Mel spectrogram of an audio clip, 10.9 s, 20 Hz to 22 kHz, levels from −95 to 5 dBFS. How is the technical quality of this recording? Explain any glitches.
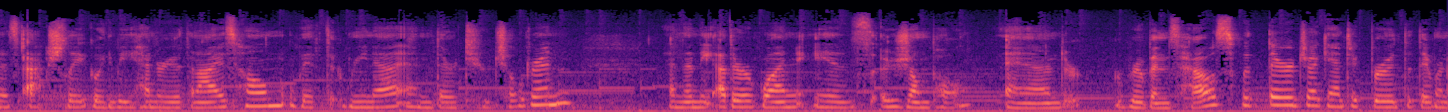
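The recording has one fault, mains hum, running for the full length of the clip.

A ground loop or a nearby transformer is leaking the power line into the signal, leaving a steady low tone at 60 Hz with a few low harmonics. It sits fairly high, roughly 15 dB below the sound itself. Unlike low-frequency rumble, which wanders and is broadband, this hum holds one fixed pitch and never changes level.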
